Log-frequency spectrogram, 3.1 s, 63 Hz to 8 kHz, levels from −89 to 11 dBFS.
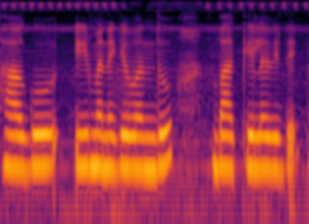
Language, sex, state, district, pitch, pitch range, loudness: Kannada, female, Karnataka, Bidar, 215 Hz, 210-220 Hz, -13 LUFS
